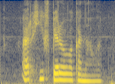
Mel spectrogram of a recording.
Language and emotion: Russian, neutral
